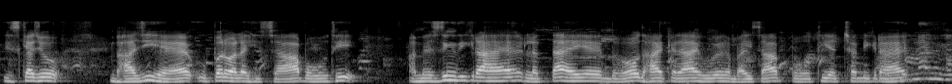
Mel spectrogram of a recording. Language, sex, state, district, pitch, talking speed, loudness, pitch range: Hindi, male, Chhattisgarh, Sarguja, 150 Hz, 190 wpm, -19 LUFS, 140-170 Hz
